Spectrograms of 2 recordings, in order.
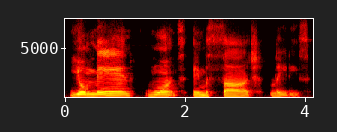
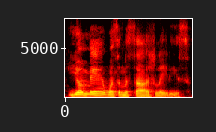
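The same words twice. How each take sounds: First: Very slow, louder sales line; slow, pointed pitch; slow emphatic pitch. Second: Said in the usual way. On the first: Shown as a demonstration. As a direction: drag it out to sell it. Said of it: "slower repeat". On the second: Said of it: "sales pitch".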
